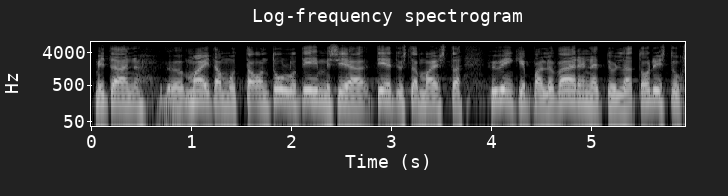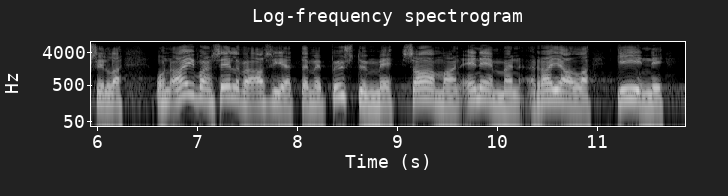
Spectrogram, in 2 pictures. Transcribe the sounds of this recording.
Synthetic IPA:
mit̪æːnmɑit̪ɑmut̪ːɑont̪ulːut̪ihmisiæt̪iet̪yst̪æmɑist̪ɑhyʋiŋkipɑljoʋæːrenet̪ːylːæt̪odist̪uksilːɑonɑiʋɑnselʋæɑsiɑet̪ːæmepyst̪ymːesɑːmɑːnenemːænrɑjɑlːɑ | kiːnːi

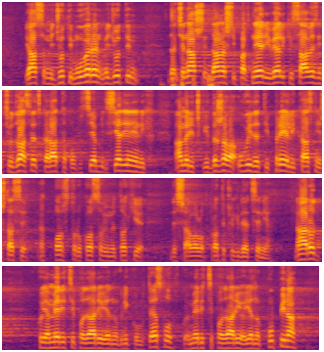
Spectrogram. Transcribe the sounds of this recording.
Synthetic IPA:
jaːsamːe̞d͡ʑut̪imuʋeɾe̞nme̞d͡ʑut̪im | d̪at͡ɕe̞naʃid̪anaʃɲipaɾt̪neɾiːʋelikisaːʋe̞znit̪siud̪ʋaːsʋe̞t̪skaɾat̪apo̞put̪sjed̪iɲenix | a̰me̞ɾit͡ʃkiɣd̪r̩ʒaʋa̰ʔuʋid̪et̪ipɾeilikasnijeʃt̪asena̰pɾost̪o̞ɾuko̞soʋaimet̪oxije̞ | d̪e̞ʃa̰ːʋalˠo̞pɾo̞t̪e̞klixd̪et̪se̞ːnḭja̰ | nʔaːɾo̞d̪kojiameɾit̪sipod̪aːɾiojed̪no̞ɡnikolut̪e̞slˠukojiameɾit̪sipod̪aːɾio̞jed̪no̞ɡ̚pupina

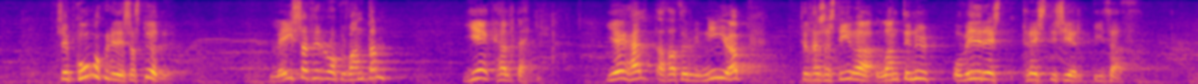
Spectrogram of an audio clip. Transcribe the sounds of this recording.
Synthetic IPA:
sɛkʰɔːmɔhkʏɾiθejsːast̪œːðʏ̰ | leːjsafɪɾɪɾɔhkʏɾvant̪an | jɛɣhɛlt̪ɛhcɪ | jɛɣɦɛlt̪aðθaðθœɾvɪniːjœpn̥ | t̪ʰɪlθɛsːast̪iːɾalant̪ɪnʏɔɣvɪðɾejst̪t̪ʰːɾejst̪ɪsjɛɾiθaθ

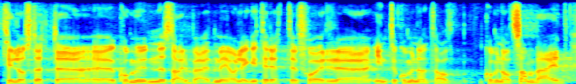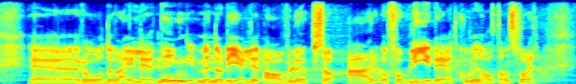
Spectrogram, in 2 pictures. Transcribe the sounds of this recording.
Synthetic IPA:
t̪ʰɪlɔst̪œt̪ʰːəkʰʊmʉːnənəsɑɾbæɪd̪mɛɔlɛɡːət̪ʰɪlɾɛt̪ʰːəfɔɾɪnt̪əkʊ | kʰʊmʉnɑːlt̪sɑmbæɪd̪ | ɾoːd̪ɔʋæɪleːd̪nɪŋmɛnːɔɖɛjɛlːəɾɑːʋløːpsɔʔæɾɔfɔɾbliːɖɛɛt̪kʰʊmʉnɑːlt̪ɑnsʋɑːɾ

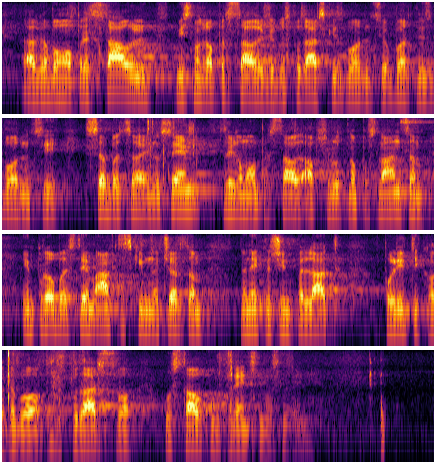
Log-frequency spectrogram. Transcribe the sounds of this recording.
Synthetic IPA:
ɡabomɔpɾɛt̪st̪aːwlmiːsmɔɡapɾɛt̪st̪aːwilʒeɡɔspɔd̪aɾskizboːɾnitsiubəɾt̪nizboːɾnit̪si | səbət̪səinusemzd̪eɡabomɔpɾɛt̪st̪aːwʋila̰psoluːt̪nɔpɔslaːnt̪səm | inpɾoːbalst̪eːmʔakt̪iskimnat͡ʃəɾt̪ɔm | naneknat͡ʃinpɛljat̪pɔliːt̪ikɔd̪abɔɡɔspɔd̪aɾst̪ʋɔust̪awkɔŋkʊɾent͡ʃnɔəslɔʋḛːnii

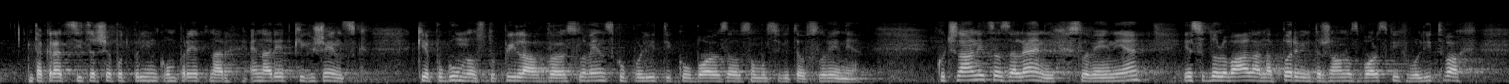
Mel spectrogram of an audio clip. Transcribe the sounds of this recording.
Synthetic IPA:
t̪akɾat̪sit̪sɛɾʃɛpɔt̪pɾimkɔmpɾeːt̪naɾɛːnaɾeːt̪kiɣʒenskː | ijɛpɔɡumnɔwst̪ɔpiːlaʋəslɔʋeːnskupɔlit̪ikuwbɔːjuzaɔsamɔsɔʋiːt̪ɛwslɔʋeːnijɛ | kɔt̪t͡ʃlaːnit̪sazɛlɛːnixslɔʋeːnijɛ | jɛsɔd̪ɛlɔʋaːlanapəɾʋiɣd̪əɾʒaːwnɔzbɔɾskixʋɔlit̪ʋax

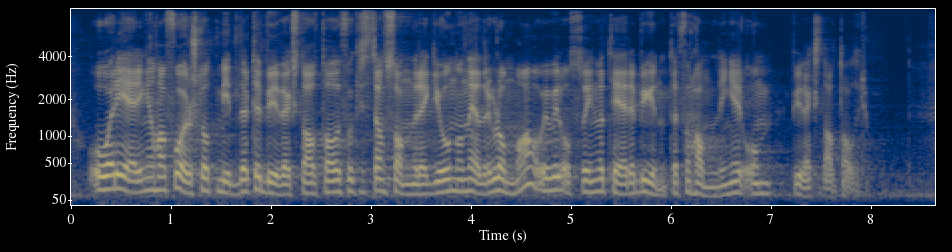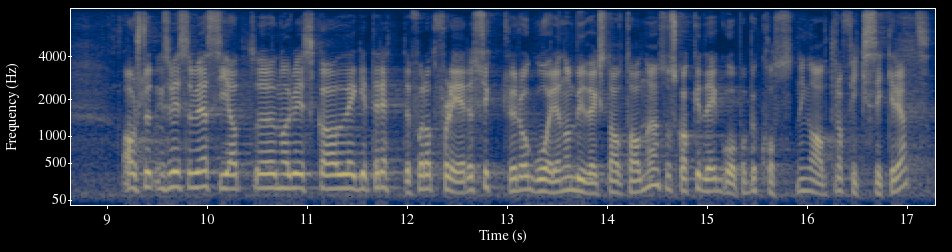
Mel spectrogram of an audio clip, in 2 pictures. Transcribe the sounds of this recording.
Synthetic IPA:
ʔɔɾɛjeːɾɪŋənɦɑɾfoːɾəʂɭɔt̪ːmɪd̪ləʈʰɪlbyːʋɛkst̪ɑːʋt̪ʰɑːləɾfɔɾkʰɾɪst̪ɪjɑnsɑnɾɛɡɪuːnɔneːd̪ɾəɡlɔmːɑɔʋɪʋɪlɔ̰sːɔɪnʋɛt̪ʰeːɾəbyjʏnːət̪əfɔɾɦɑnd̪lɪŋəɾɔ̰mb̥yːʋɛ̰kst̪ɑ̰ːʋt̪ʰɑ̰lə̰ɾ | ʔɑ̰ːʋʂɭʉt̪nɪŋsʋiːsɔʋɪljæɪsiːɑt̪nɔɾʋɪskɑlːɛɡːət̪ʰɪlɾɛt̪ːəfɔɾɑt̪fleːɾəsʏkləɾɔɡoːɾjɛnːɔmbyːʋɛkst̪ɑːʋt̪ʰɑːlənəsɔskɑlɪkːəd̪ɛɡoːpʰɔbəkʰɔst̪nɪŋɑʋt̪ʰɾɑfɪksɪkːəɾheːt̪

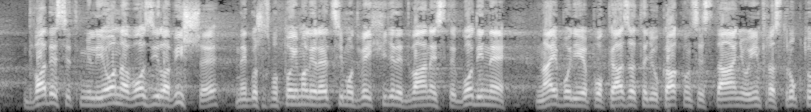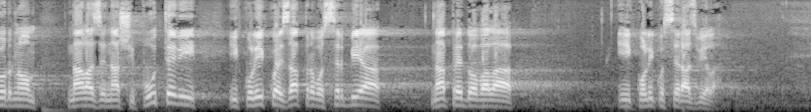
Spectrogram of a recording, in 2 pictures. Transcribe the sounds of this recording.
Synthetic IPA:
d̪ʋaːd̪e̞se̞t̪milio̞ːnaʋo̞zilˠaʋiʃe̞ | ne̞ɡoʃt̪o̞smo̞t̪oimaliɾet̪simo̞d̪ʋeːxiʎad̪e̞d̪ʋaːnaest̪e̞ɡo̞d̪ine̞ | najbo̞ʎije̞po̞kazat̪e̞ʎukakʋo̞mse̞st̪aːɲuinfɾast̪ɾukt̪uɾno̞m | nalˠaze̞naʃipuːt̪e̞ʋiːko̞likoje̞zapɾaʋo̞sr̩bijanapɾe̞d̪o̞ʋalˠa | iko̞liko̞se̞ɾazʋij̰lˠa̰

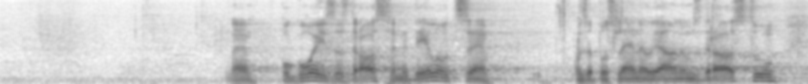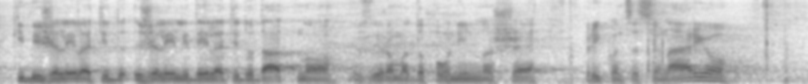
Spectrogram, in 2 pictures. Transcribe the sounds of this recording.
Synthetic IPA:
nʔɛpɔɡoːjizazd̪ɾʔawst̪ʋɛnɛd̪eːlawt̪sɛ | zapɔslɛːnɛwjaːwnɛmzd̪ɾawst̪ʋukibi | ʒɛleːlid̪eːlat̪id̪ɔd̪aːt̪nɔɔziːɾɔmad̪ɔpɔwnilnɔʃɛ | pɾikɔnsɛsiɔnaːɾiju

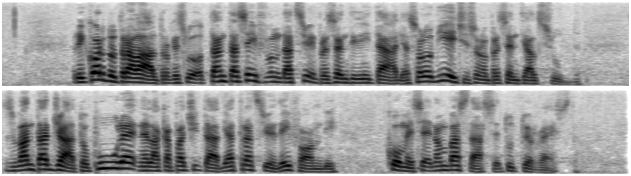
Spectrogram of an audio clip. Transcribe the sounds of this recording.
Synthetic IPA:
rikɔrd̪ot̪ɾalalt̪ɾokesːuot̪ːant̪asɛjfond̪at̪sːjoːnipɾezɛnt̪̬iːnit̪aːljasoɔːlod̪jɛːt͡ʃisɔːnopɾezɛnt̪ialsṵd̪ | zvant̪ad͡ʒːaːt̪opuːɾenelakapat͡ʃit̪ad̪ːiat̪ːɾat̪sːjoːned̪ejfɔnd̪i | komesenːombast̪a̰sːet̪ut̪ːoirrɛ̰st̪o̥

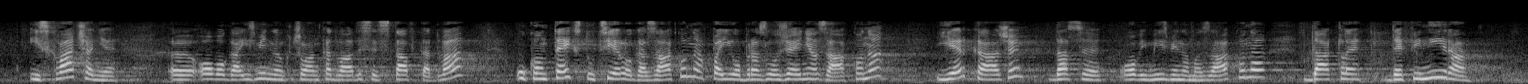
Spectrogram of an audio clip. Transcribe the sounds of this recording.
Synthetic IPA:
isxʋat͡ɕaɲe̞ | o̞ʋo̞ɡaizmjeɲeno̞ɡt͡ʃlˠaːŋkad̪ʋaːd̪e̞se̞t̪st̪aʋkad̪ʋaː | uko̞nt̪e̞kst̪ut̪sije̞ːlˠo̞ɡazaːko̞napaio̞bɾazlˠo̞ʒe̞ːɲazaːko̞na | je̞ɾkaːʒe̞ | d̪ase̞ | o̞ʋimizmʲje̞namazaːko̞na | d̪akle̞d̪e̞finiːɾa

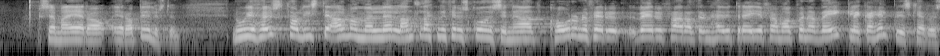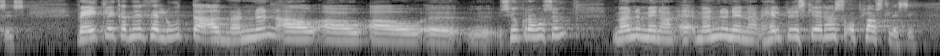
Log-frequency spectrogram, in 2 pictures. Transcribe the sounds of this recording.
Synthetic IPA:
sɛmaðɛɾawɛɾawpɪðlɪst̪ʏm | nujɛɦœɥst̪θawliːst̪ɪalmamœlːɛlant̪lajhknɪfɪɾɪɾ̥skɔːðʏnsɪnːɪaðkʰoːwɾonʏfɛɾʏvɛːɾʏfaːɾalt̪ɾenɦɛvðɪt̪ɾeːjɪfɾamːawkʰvɪnːaveːjklejkaɦejlpɾɪðscʰɛɾvasɪns | veːjklejkat̪nɪɾ̥θejluːt̪aːðmœnːʏnawawaw | sjuːwkɾahuːsʏm | mœnːʏmɪnamœnːʏnɪnːanɦejlpɾiðscɛjɾhansɔɣpʰlawst̪leːsɪ

